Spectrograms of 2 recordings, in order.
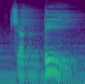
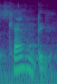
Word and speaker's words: Chandi: a completely different thing chandi the name of Davi c a n d i you are bound to pronounce it as candy which is totally different from chandi Chakra becomes kakra gacha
